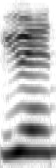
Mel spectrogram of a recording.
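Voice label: "yuan", Chinese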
